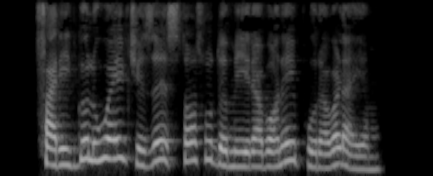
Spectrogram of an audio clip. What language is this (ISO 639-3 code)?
pus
